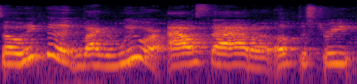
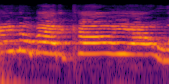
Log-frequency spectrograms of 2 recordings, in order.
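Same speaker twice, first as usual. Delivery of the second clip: cousins scoffing; 12 semitones higher, 8 dB louder than usual. Retold or imitated. Cousins retorting.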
